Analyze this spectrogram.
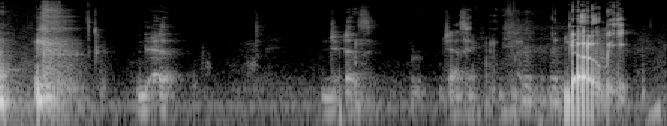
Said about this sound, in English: Nice, I like burping the word burp.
